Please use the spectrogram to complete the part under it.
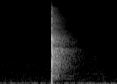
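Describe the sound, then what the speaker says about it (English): One sharp hand clap rings out alone in a quiet room, a single crisp snap with a short decaying tail. "Oh, clap."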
